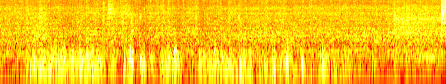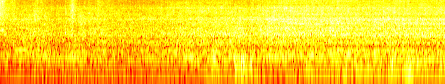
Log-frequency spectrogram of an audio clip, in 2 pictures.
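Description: Diesel engine of a truck-mounted crane running steadily at idle, with uneven low buffeting over the first three seconds. A single sharp knock about four seconds in.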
